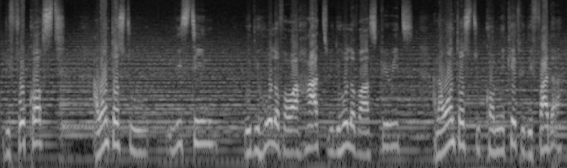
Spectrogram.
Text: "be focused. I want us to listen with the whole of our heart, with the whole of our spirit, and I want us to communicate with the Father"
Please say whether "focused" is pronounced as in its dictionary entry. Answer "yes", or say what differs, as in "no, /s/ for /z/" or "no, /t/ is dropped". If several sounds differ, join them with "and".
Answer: yes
